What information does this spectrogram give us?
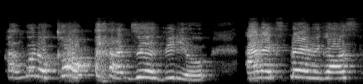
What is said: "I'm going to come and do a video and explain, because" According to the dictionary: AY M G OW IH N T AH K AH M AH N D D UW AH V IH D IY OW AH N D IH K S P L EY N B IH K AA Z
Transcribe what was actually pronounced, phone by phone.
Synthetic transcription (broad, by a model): AY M G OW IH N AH K AH M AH N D D UW AH V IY D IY OW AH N IH K S P L EY N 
